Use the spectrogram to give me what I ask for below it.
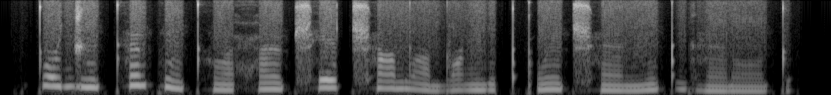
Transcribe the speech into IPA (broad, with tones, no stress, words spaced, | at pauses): t̪o˦ d͡ʑĩ˧t̪ʰœ̃˦kʷĩ˨ t̪ʰõ˨ħœ̃˧ʈ͡ʂʰe˦ ʈ͡ʂʰœ̃˦dˤõ˨dˤœ˧ ŋi˧tkʷʼĩ˦ʈ͡ʂʰœ̃˧ŋĩ˦t ɡʱœ̃˨ɾõ˨t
